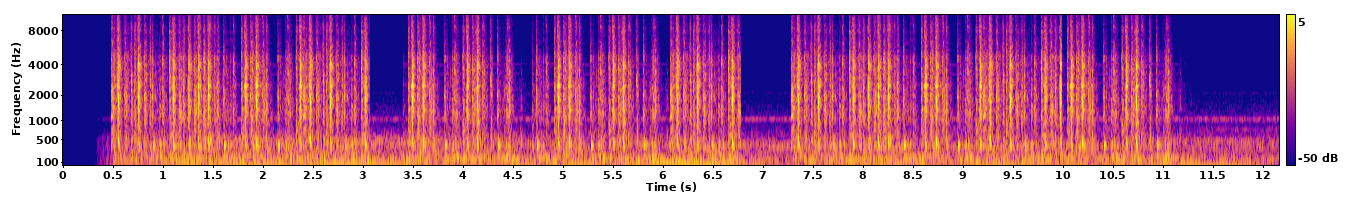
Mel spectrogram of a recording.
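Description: Typewriter keys clacking in quick runs: three bursts of typing with short pauses between, over a low steady hum.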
